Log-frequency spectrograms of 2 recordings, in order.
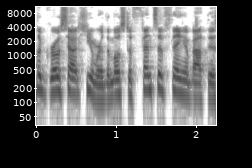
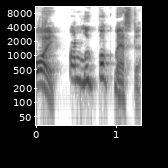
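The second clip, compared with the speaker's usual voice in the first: put-on Australian accent, pitched up; 8 semitones higher than usual. Asked for their best Australian accent, the speaker gives a go: put-on Australian accent. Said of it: "best Australian accent you can say".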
